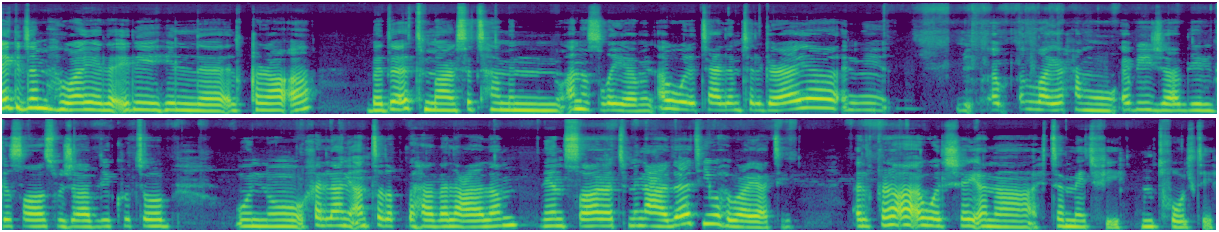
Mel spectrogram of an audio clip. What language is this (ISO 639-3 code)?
acw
